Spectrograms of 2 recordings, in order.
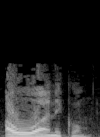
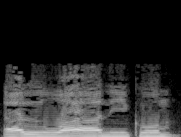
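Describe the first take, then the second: First: The L sound is left out. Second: The L sound is pronounced clearly. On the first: The speaker calls it wrong. "tidak kita baca awanikum" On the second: The speaker calls it right. "Tapi jelas izhar"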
